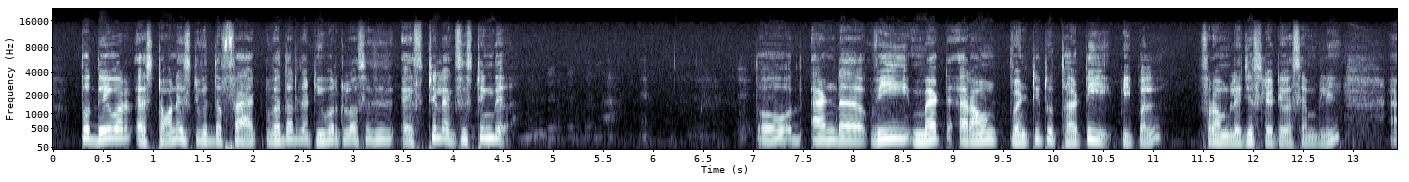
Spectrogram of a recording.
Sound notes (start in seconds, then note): 4.7 laughing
